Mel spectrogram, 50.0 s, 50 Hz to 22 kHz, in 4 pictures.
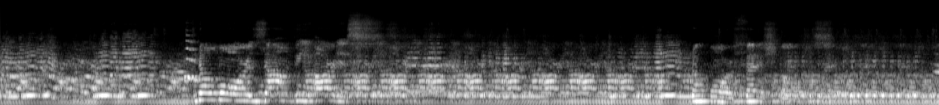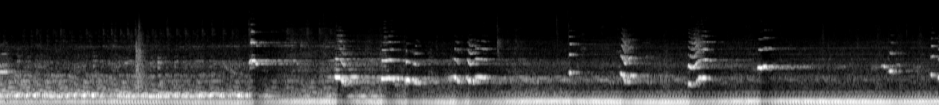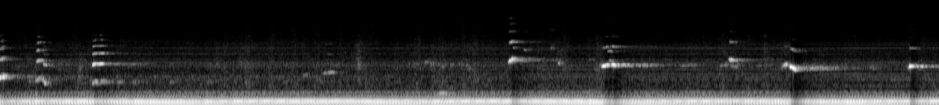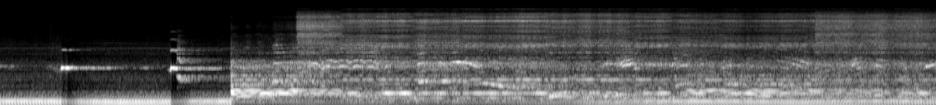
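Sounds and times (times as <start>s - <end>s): tenor saxophone high notes: 0.0s - 22.8s, 40.0s - 50.0s
low electronic drone: 0.0s - 50.0s
dense electronic texture: 3.4s - 22.6s, 40.8s - 50.0s.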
